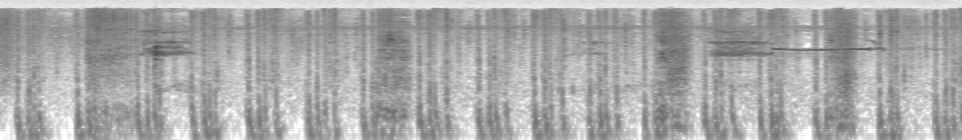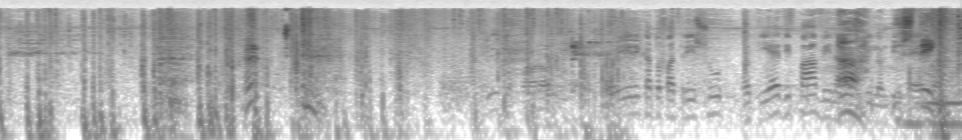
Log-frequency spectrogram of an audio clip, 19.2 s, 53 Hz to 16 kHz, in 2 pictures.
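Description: Clip-clopping hooves trot steadily while a horse neighs and whinnies in Assassin's Creed Odyssey on PS4, with a voice talking over the noisy, busy game sounds.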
